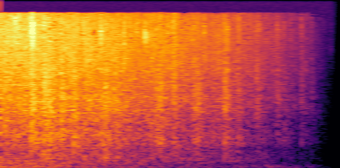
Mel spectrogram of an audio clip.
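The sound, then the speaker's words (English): Steady evening rain pours down on a farm in a dense, even hiss with faint scattered drips, moderately loud, then cuts off abruptly after about two and a half seconds. No voices. “You're listening to Evening Rain at the Farm.”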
